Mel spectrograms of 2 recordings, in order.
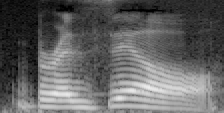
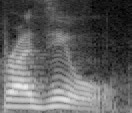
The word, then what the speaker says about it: Brazil: The way that we pronounce the country in English is Brazil, not Brazil.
